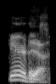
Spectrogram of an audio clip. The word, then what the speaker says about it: Gyarados: But Gyarados? Gyarados, yeah, you said it right.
